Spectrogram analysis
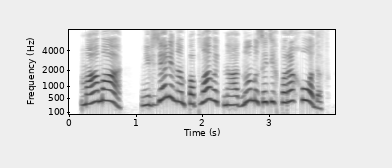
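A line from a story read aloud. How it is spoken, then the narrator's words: Loud, meant to be overheard. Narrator (Russian): громко спросила Агата, так, чтобы леди Клара слышала ее из своей комнаты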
